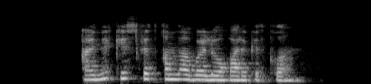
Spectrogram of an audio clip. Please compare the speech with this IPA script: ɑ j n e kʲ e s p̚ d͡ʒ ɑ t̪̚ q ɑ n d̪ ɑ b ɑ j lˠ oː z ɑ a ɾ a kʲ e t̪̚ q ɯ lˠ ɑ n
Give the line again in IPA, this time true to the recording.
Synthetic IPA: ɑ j n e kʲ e s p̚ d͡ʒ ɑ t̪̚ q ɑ n d̪ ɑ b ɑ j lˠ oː ʁ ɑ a ɾ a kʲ e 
